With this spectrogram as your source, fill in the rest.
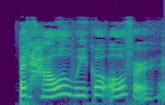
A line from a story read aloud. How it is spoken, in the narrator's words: exclaimed Lucile suddenly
